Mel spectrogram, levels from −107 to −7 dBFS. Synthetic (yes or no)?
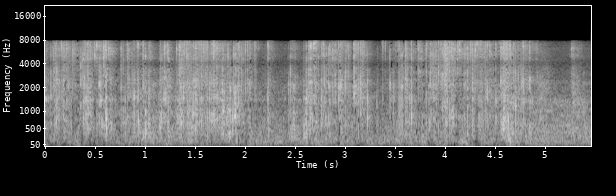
yes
